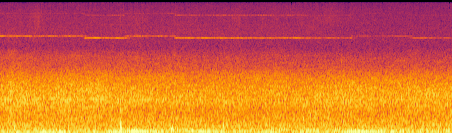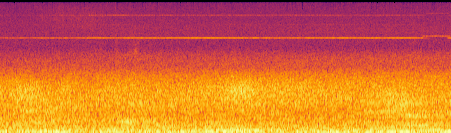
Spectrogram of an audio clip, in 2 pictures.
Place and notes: Berlin, Plänterwald station - station walk
walk in s-bahn station Plänterwald, vietnamese flower sellers talking, escalator, elevator, hall ambience. this station seems to be out of service, very few people around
